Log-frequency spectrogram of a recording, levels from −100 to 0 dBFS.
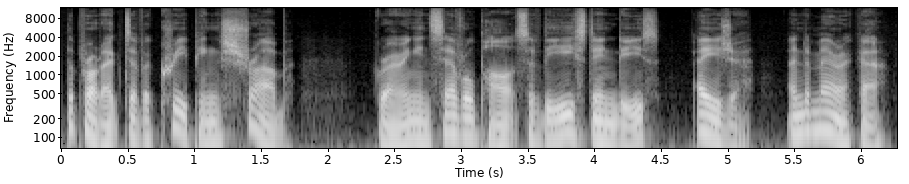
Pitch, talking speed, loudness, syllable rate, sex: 95 Hz, 165 wpm, -19 LUFS, 5.3 syllables/s, male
